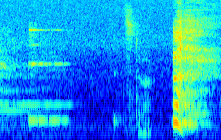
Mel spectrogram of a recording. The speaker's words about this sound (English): That's your, sorry. It's your alarm. My alarm.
